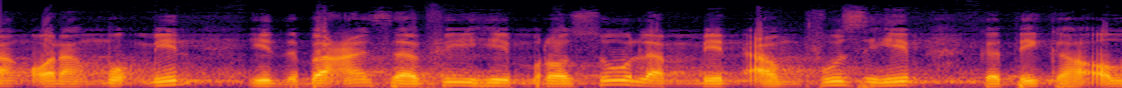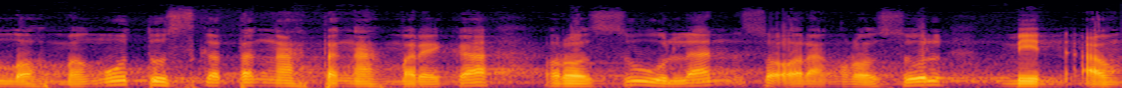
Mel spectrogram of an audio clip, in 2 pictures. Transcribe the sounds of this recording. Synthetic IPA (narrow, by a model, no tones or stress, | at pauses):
aŋʔo̰ɾaŋmʊ̰ʔmɪn | ʔɪðbaʕasafiɦɪmrɔsulanmɪnʔa̰nfusiɦɪm | kət̪ika̰ʔɑ̰lːɑhməŋut̪ʊskət̪əŋaht̪əŋahməɾekarɔsulansə̰o̰ɾaŋrɔsʊl | mɪnʔa̰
